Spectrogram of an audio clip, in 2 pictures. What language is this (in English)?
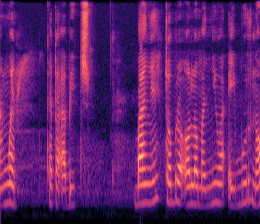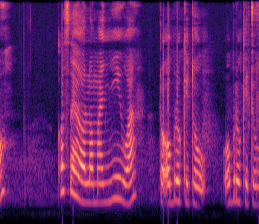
Luo (Kenya and Tanzania)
